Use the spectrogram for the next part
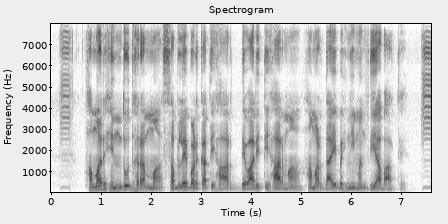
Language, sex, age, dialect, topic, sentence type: Chhattisgarhi, male, 31-35, Central, banking, statement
